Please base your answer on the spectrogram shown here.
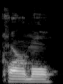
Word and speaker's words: Carmel: and there's other uh carmel is pronounced caramel um oh we suppose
